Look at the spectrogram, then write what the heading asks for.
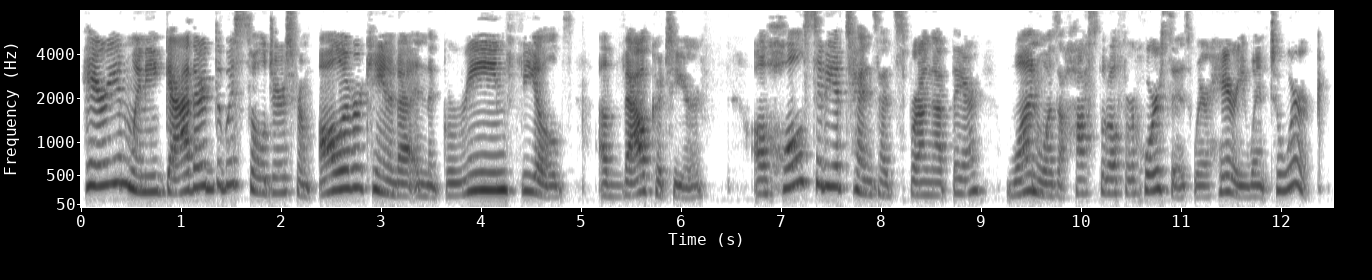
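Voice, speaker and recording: Woman reading a storybook, fairly high voice. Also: expressive, normal speed, fairly bright tone. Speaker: storybook reader. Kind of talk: expressive children's read-aloud narration.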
